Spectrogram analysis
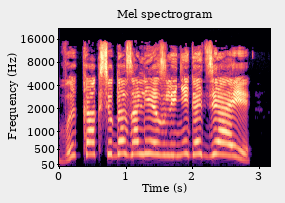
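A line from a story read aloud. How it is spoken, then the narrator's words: Squealing. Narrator (Russian): Я с визгом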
